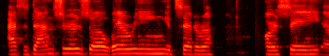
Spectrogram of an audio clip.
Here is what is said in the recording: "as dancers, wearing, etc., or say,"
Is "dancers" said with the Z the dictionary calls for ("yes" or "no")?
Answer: yes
